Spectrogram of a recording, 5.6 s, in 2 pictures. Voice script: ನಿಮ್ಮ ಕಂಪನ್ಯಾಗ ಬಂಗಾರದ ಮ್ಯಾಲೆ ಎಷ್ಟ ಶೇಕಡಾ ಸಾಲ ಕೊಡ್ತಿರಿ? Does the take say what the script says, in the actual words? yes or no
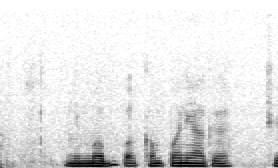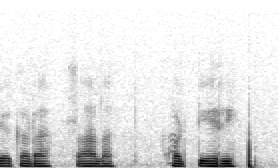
no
